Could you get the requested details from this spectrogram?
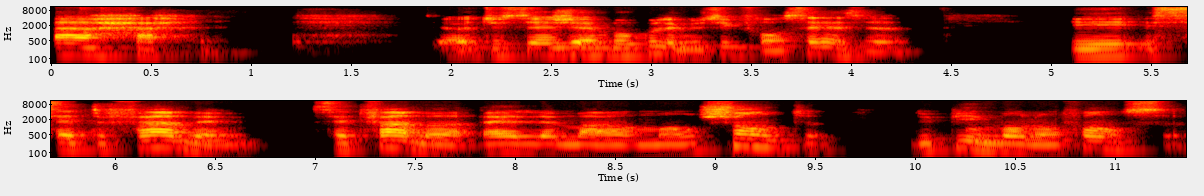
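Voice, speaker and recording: Speaking French as a learner, a man from Brazil with a Brazilian Portuguese accent responds to interview questions at a slow, hesitant pace, hunting for words. His voice sits at a medium pitch.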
